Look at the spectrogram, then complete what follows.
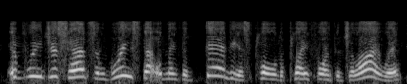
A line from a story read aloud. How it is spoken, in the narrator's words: shouted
